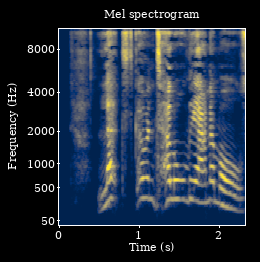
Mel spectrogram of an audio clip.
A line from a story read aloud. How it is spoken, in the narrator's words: shouted a third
